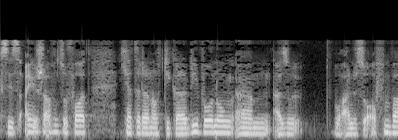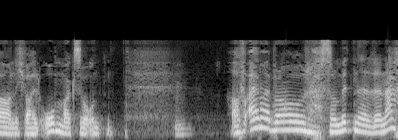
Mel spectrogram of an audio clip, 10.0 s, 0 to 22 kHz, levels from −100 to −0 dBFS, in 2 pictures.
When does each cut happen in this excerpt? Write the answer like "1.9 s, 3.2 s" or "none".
none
